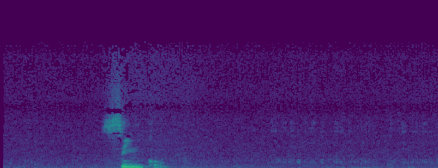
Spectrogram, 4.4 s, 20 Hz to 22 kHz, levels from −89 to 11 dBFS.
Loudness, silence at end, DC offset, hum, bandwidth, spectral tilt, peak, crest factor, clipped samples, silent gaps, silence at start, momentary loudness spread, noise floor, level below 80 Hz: -35 LUFS; 2.7 s; under 0.1%; none; 16.5 kHz; -5.5 dB/octave; -18 dBFS; 24 dB; under 0.1%; none; 1.05 s; 29 LU; -63 dBFS; -74 dBFS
